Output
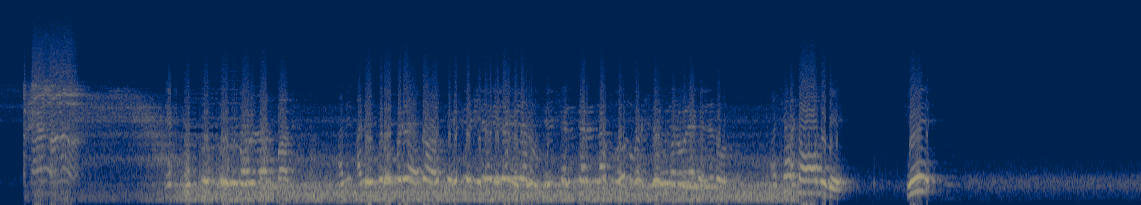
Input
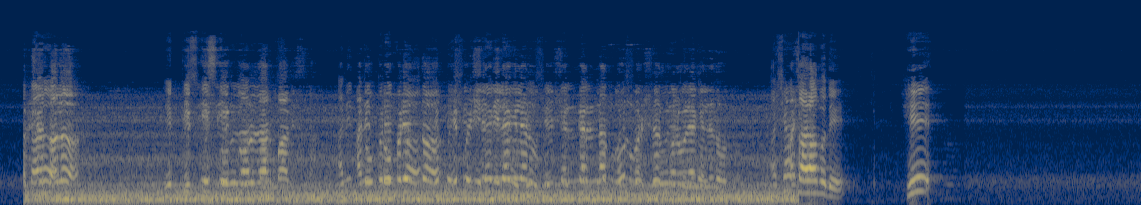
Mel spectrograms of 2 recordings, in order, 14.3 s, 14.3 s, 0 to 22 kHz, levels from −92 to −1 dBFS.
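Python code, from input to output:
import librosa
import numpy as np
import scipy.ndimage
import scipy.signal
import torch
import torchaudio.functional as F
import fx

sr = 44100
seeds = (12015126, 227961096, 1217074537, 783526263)

p1 = fx.sample_hold(x, sr, seeds[0], rate_hz=1600.0, jitter_pct=0, at=(2.3, 3.0))
p2 = fx.filter_sweep_bandpass(p1, sr, from_hz=3500.0, to_hz=390.0, start_s=1.64, end_s=2.39, q=1.6)
p3 = p2 + fx.echo_feedback(p2, sr, ms=80, feedback_pct=25, wet_db=-15.0, dry=0)
p4 = fx.slew_limit(p3, sr, full_power_hz=9.9)
y = p4 * 10.0 ** (1.0 / 20.0)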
